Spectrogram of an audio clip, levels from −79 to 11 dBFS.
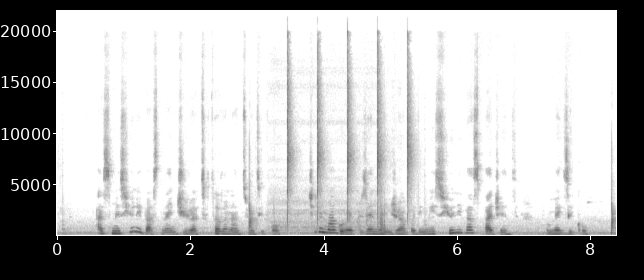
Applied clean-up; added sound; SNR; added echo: none; Fire; 6 dB; none.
